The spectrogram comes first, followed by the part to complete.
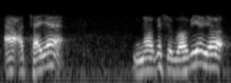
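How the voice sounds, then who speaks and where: A man teaching a classroom grammar lesson, quizzing his students with quick questions. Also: on the high side. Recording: tinny lo-fi classroom recording.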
